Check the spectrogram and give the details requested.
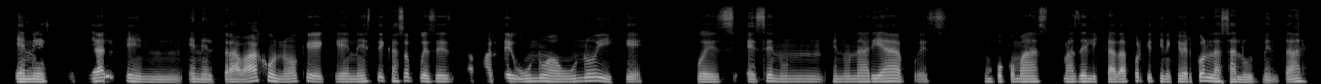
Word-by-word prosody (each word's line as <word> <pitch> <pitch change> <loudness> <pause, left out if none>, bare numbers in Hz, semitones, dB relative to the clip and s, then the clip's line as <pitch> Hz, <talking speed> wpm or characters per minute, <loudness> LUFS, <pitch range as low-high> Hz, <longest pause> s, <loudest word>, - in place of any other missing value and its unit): en 130 0 +5
especial 130 - 0
en 120 -5 -1
en 125 0 -1
el 115 -2 -2
trabajo, 120 +9 +4
¿no?, 130 +2 -1
que 135 -5 +1
que, 125 0 -3
en 125 0 0
este 145 +5 -1
caso, 155 +3 -1
pues, 145 -3 -1
es 135 -1 +1
aparte 140 +2 -3
uno 140 +2 +2
a 130 - +2
uno 145 +7 0
y 145 -8 +2
que, 120 +1 -4 0.5
pues, 120 -2 0
es 120 +3 -2
en 145 -3 +2
un 130 -2 -5
en 125 0 -4
un 130 +1 -2
área, 140 +1 +3
pues, 145 - -10 0.3
un 130 - -5
poco 135 +2 -1
más 130 +1 +1
más 130 -2 -1
delicada 125 -2 +3
porque 150 0 -3
tiene 125 -5 -3
que 135 - 0
ver 125 -1 +2
con 165 +5 +3
la 140 -3 +4
salud 115 -3 0
mental. 115 +6 -1
130 Hz, 185 wpm, -29 LUFS, 125-145 Hz, 0.5 s, en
